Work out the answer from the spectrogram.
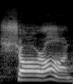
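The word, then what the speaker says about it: Charon: So that's why many astronomers, and you heard Andy pronounce it this way too, pronounce it Char-On, because that's how Jim pronounced it, because he named it after his wife.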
